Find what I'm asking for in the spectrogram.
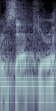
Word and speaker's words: Zapier: So you could connect a form on your Carrd website with Zapier uh, or Zapier. I have to say Zapier because it rhymes with happy.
